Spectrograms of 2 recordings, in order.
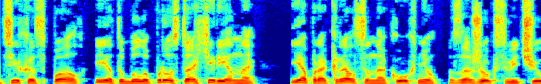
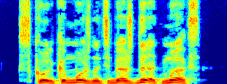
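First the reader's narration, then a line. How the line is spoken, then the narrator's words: Habitual, half-serious bark. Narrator (Russian): рявкнет он не всерьез, а просто по привычке держать подчиненных в ежовых рукавицах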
